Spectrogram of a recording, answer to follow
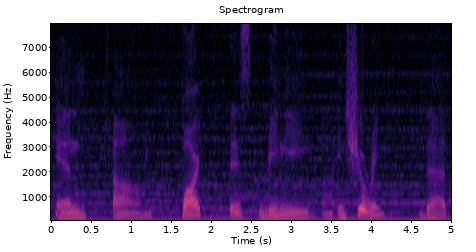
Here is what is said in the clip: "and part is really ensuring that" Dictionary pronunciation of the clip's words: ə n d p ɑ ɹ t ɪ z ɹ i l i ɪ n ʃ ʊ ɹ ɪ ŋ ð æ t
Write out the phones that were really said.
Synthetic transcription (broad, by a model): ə n d p ɑ ɹ t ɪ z ɹ i l i ɪ n ʃ ʊ ɹ ɪ ŋ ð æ t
